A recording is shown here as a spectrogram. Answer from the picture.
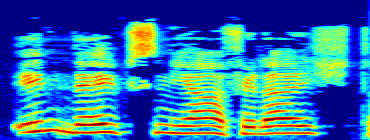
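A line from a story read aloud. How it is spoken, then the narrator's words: Called out. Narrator (German): rief der Pfannkuchen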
